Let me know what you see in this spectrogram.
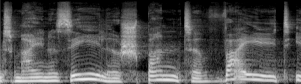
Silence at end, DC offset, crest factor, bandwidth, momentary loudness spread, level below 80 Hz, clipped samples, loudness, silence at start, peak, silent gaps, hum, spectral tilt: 0 s; 0.1%; 10 dB; 20 kHz; 5 LU; -48 dBFS; under 0.1%; -10 LUFS; 0 s; 0 dBFS; none; none; -4.5 dB/octave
